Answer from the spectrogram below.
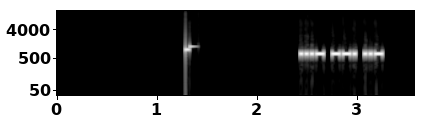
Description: Morse code, heard as a keyed tone, about 43 wpm, 700 Hz. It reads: VGU
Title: USA Call Sign Postfixes - 3 Letters 45wpm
